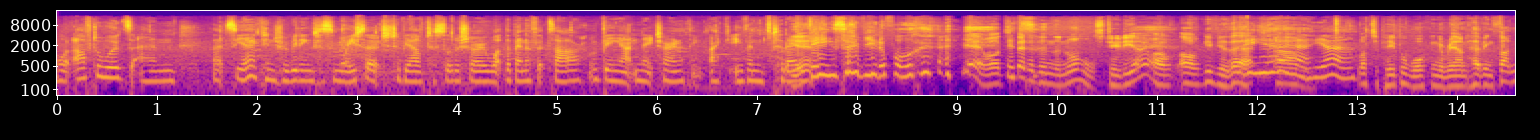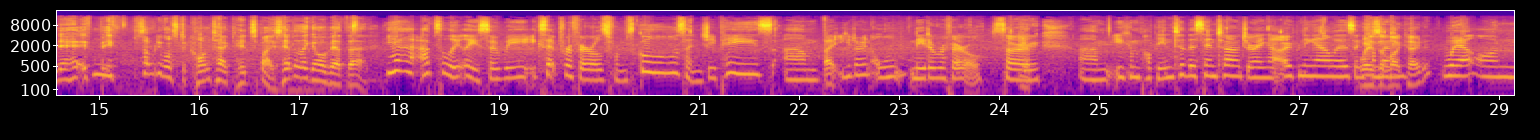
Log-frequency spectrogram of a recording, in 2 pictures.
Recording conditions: outdoors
